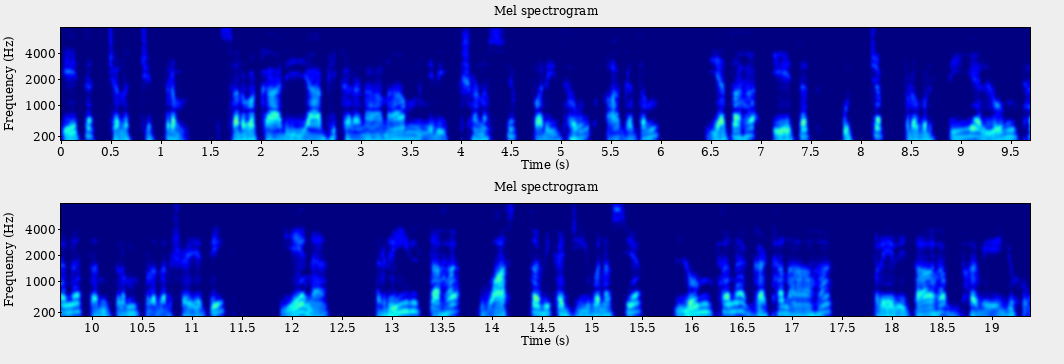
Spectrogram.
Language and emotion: Sanskrit, neutral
